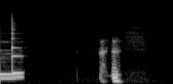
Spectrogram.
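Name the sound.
phone alarm going off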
